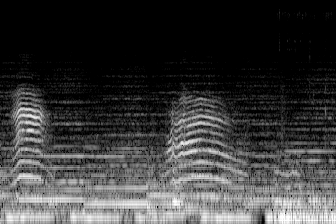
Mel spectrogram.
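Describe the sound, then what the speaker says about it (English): A loud, talkative house cat meows back at its owner, two long drawn-out yowls close up, with a low steady background hum. "I don't know about how other cats work, but he does talk back."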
